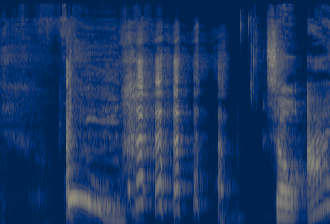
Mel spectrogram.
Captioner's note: laughs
